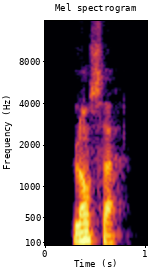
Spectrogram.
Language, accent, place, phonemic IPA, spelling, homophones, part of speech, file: French, France, Lyon, /lɑ̃.sa/, lanças, lança / lançât, verb, LL-Q150 (fra)-lanças.wav
- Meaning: second-person singular past historic of lancer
